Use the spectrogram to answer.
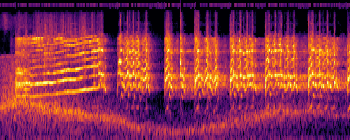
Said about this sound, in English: Our bird is the largest falcon in the world, Falco rusticolus, the gyrfalcon.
